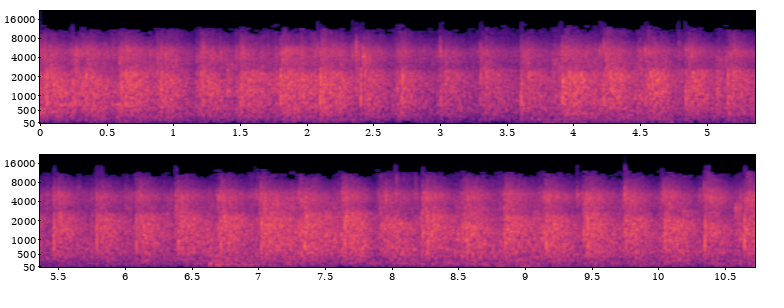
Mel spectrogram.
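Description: Audience applauding, clapping together in a steady rhythm of about three claps a second.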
